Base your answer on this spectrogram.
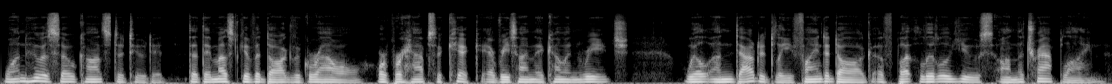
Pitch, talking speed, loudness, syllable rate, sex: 115 Hz, 195 wpm, -16 LUFS, 4.7 syllables/s, male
